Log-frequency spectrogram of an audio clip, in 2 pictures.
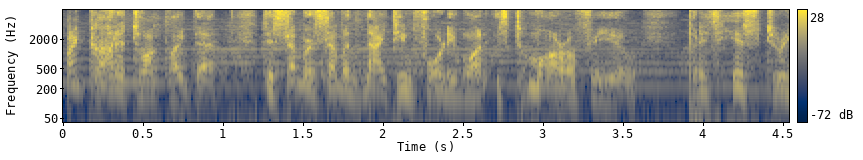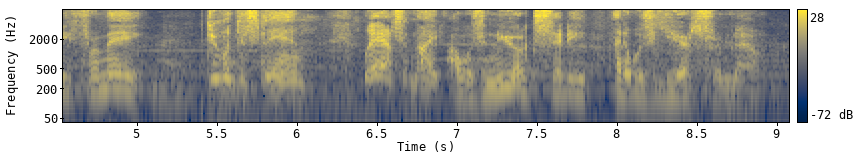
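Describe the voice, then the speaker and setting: Agitated American man, high and gravelly. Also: wildly swooping pitch, quick pace, over music, full character voice. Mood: urgent, insistent. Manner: insistent, pleading, streetwise talk. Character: agitated, desperate American man haunted by a recurring dream. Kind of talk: vintage radio drama acting.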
